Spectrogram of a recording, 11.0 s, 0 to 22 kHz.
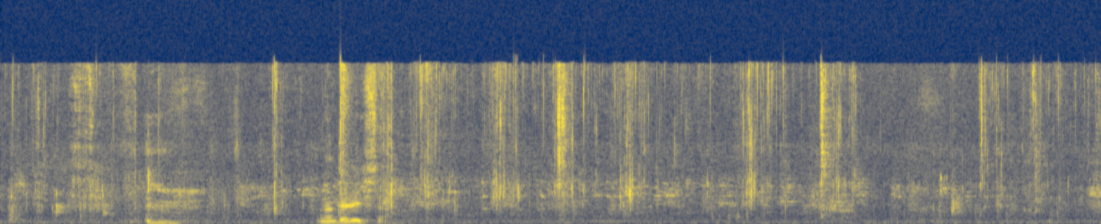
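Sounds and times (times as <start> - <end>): person chewing food: 0.0 - 11.0.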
